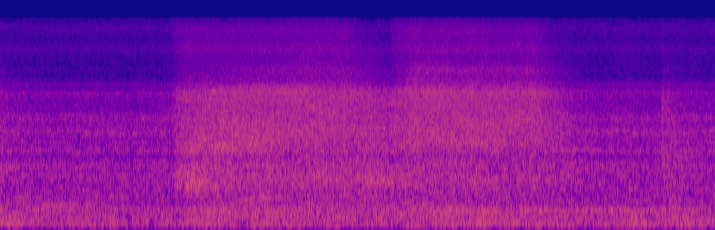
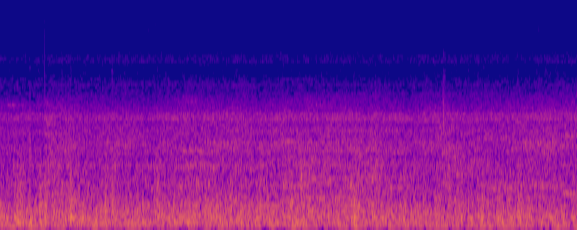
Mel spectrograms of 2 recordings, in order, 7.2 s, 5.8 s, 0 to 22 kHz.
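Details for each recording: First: Samsung washing machine after repair, spinning at full speed 700 RPM: smooth, steady, even rushing spin with a gentle swell, no knocking or scraping; now normal. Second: Samsung washing machine spinning at 700 RPM before repair: steady heavy rumble with rough rattling drone, no pitch change; the spring basket mount's screw holes were worn, so the drum was loose, fixed by taping and tightening the screws.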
